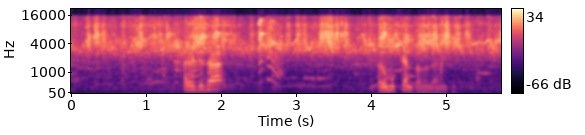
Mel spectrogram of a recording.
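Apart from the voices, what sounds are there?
lovebirds chirping at Nehru Zoological Park, Hyderabad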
